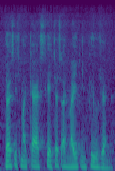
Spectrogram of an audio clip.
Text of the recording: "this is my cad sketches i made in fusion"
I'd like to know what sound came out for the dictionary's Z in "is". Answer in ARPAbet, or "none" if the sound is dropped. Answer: S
